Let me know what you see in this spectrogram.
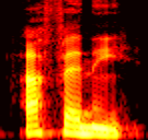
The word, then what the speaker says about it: Afeni: And so we're going to examine today Afeni.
